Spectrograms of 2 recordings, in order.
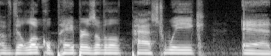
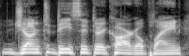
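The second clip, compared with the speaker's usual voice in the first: ordinary talk, nothing marked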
